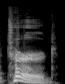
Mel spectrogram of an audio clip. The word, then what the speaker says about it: third: Newfoundland first, Canada third turd, which is how third is pronounced in Newfoundland.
